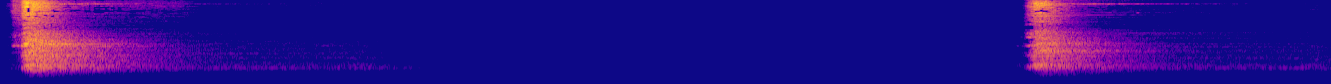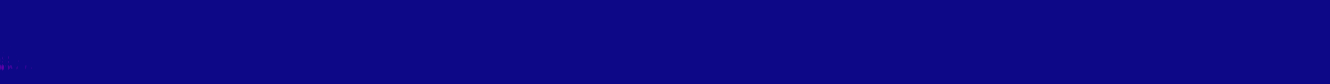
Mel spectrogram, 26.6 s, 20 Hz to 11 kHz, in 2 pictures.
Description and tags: Metal impact Horror Effect 2
thrill, ambient, spooky, Metal, drama, dark, drone, creepy, horror, Impact, anxious, sinister, terrifying, terror, suspense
